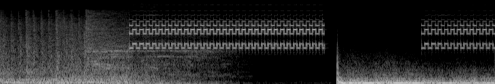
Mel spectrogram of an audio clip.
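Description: A phone rings twice with electronic trilling bursts, broken by a short silence between rings, after background sound in an indoor room.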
